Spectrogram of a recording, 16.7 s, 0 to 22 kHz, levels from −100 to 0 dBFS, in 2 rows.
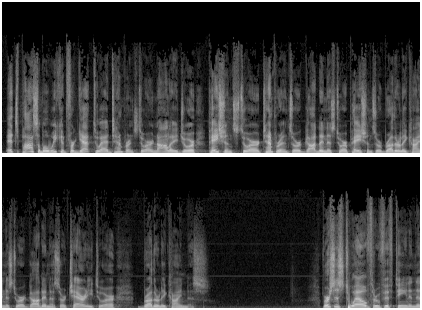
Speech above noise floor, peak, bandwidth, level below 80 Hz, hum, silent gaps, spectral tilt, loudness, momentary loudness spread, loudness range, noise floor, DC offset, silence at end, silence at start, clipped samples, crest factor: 42 dB; -8 dBFS; 17 kHz; -54 dBFS; none; none; -4 dB/octave; -29 LUFS; 9 LU; 8 LU; -71 dBFS; under 0.1%; 0 s; 0.1 s; under 0.1%; 22 dB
